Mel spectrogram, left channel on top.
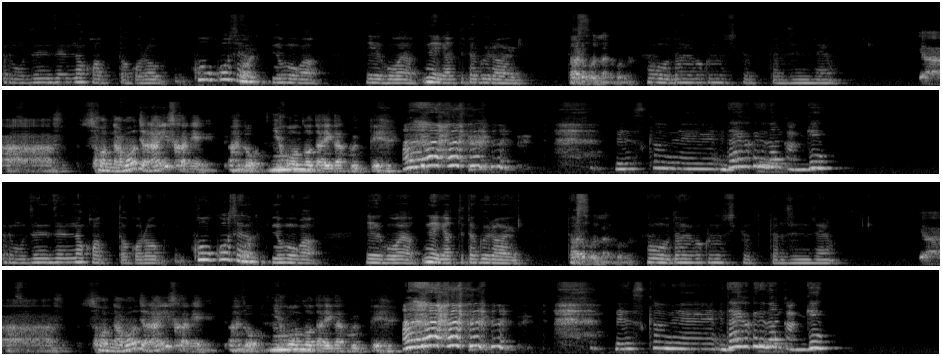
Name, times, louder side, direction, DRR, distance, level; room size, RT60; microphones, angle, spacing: voice 1, 0.0-3.1 3.6-5.2 5.7-5.8 6.5-8.3 9.9-10.0 12.0-12.5 13.4-14.5 14.9-17.6, right 3 dB, 80° right, 0.6 m, -24 dB
voice 2, 5.7-6.3 9.2-13.3 14.0-14.2 16.9-17.2, left 2 dB, 45° left, 0.6 m, -25 dB
2.3 x 2.1 x 3.2 m
head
